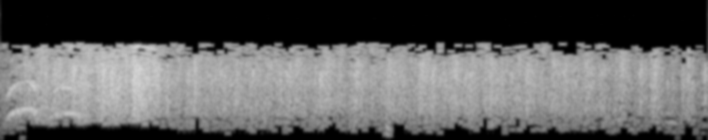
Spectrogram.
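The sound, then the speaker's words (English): An audience applauds to welcome a presenter at a talk on copying high-security keys. The clapping is steady and dense, holding at an even level throughout. “All right. Give it up for Barry Wells.”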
